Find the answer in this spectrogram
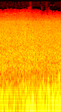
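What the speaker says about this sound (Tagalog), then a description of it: "Malakas ang hangin." A strong, cold wind rushes and buffets the microphone outdoors, a loud, continuous low roar with no speech.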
